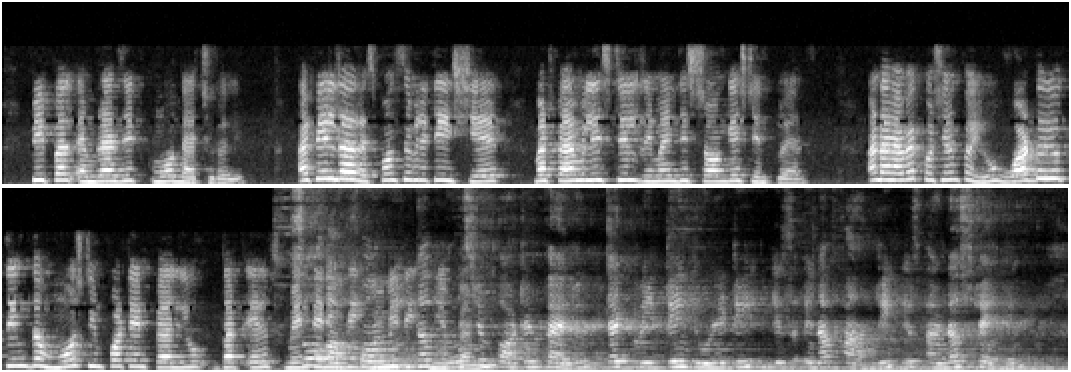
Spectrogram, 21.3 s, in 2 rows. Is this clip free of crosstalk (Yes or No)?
No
